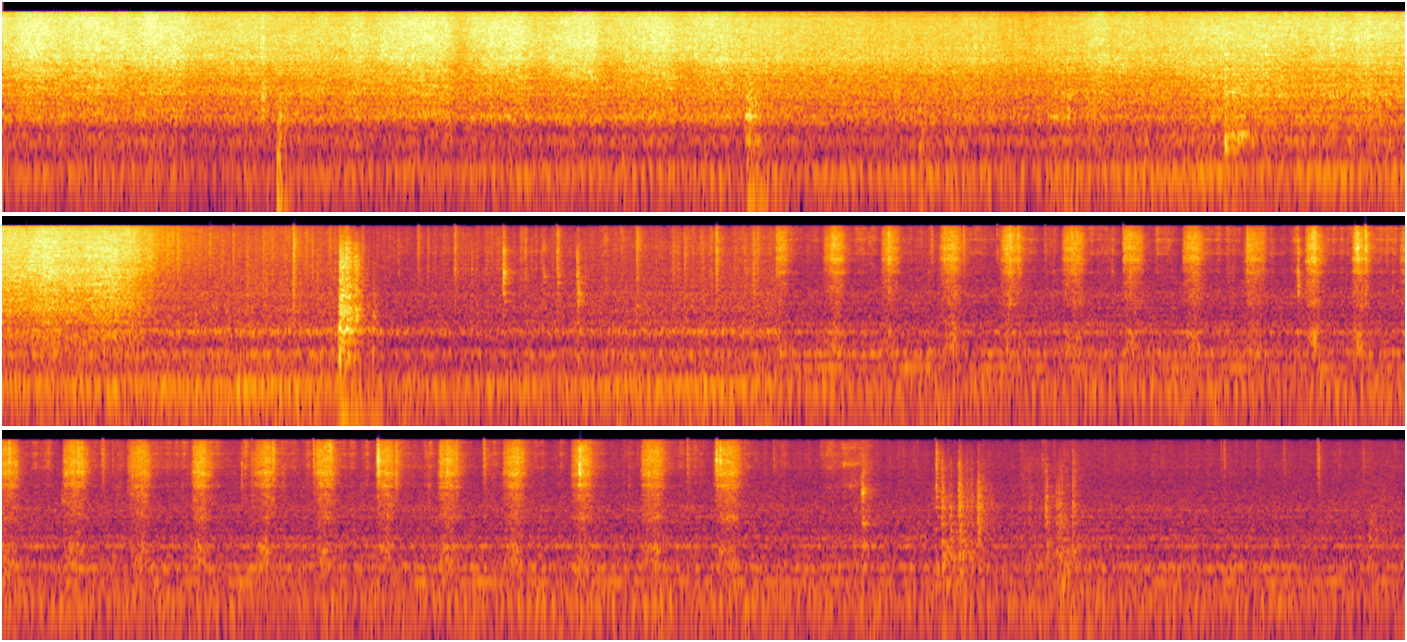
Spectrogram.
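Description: Eggplant strips sizzling hard in a hot frying pan over a gas burner as they are stirred, freshly doused with soy sauce; the sizzle cuts off about ten seconds in. A single sharp knock follows, then a run of light, evenly spaced ticks.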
